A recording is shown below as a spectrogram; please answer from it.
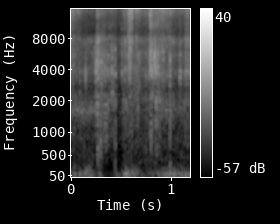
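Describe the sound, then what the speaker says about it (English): Bare feet stepping on a gritty trail of very fine stones, several soft crunching footfalls in a steady walking rhythm, close and quiet with no speech. "All you hear is my footsteps"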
